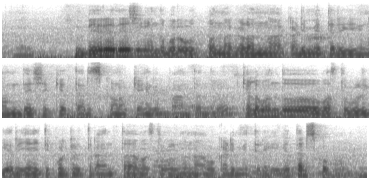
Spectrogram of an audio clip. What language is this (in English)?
Kannada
